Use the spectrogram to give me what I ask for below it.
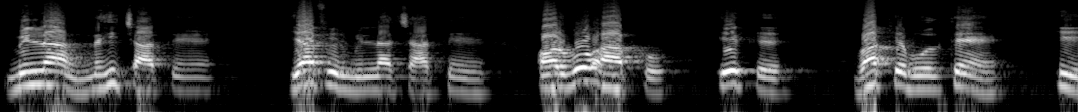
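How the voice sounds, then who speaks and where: A man's voice: fairly high pitch, fairly bright tone. A male teacher explaining grammar to schoolchildren, repeating examples with emphasis.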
